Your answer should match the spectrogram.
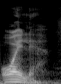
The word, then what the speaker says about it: Euler: Que se escreve Euler, né? Se lê Euler, que é dado por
